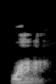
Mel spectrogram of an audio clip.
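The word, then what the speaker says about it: は: And please notice that the character here is being used as a particle, so we pronounce it as wa.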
